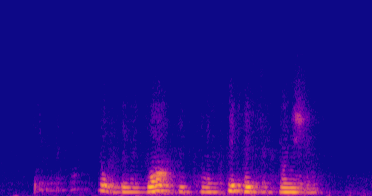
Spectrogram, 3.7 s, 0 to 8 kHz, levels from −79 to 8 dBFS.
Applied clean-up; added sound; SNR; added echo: neural mask model DeepFilterNet 3.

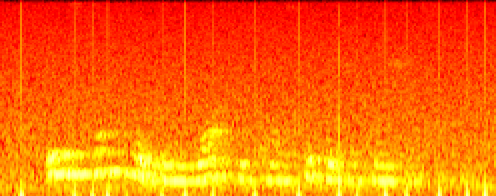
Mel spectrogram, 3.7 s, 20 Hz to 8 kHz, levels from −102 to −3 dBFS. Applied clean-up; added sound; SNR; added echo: none; Crackle; 5 dB; reverberation time 0.9 s.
